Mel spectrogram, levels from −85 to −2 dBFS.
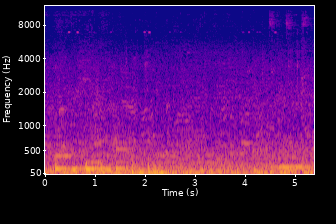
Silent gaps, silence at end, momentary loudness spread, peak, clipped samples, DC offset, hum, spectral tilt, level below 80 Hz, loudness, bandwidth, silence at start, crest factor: none; 0 s; 7 LU; -12 dBFS; under 0.1%; under 0.1%; none; -8.5 dB/octave; -30 dBFS; -28 LUFS; 10 kHz; 0 s; 14 dB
